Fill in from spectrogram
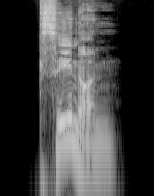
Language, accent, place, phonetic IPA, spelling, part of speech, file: German, Germany, Berlin, [ˈkseːnɔn], Xenon, noun, De-Xenon.ogg
- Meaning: xenon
